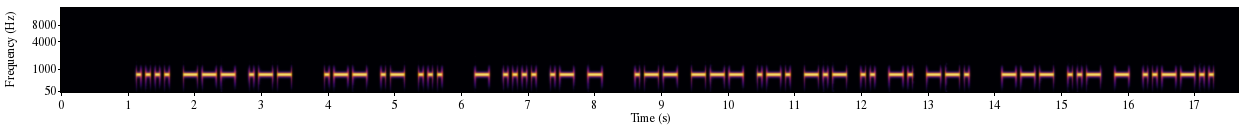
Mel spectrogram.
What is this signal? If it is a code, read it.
Morse code, heard as a keyed tone, about 17 wpm, 700 Hz. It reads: HOW WAS THAT WORKING OUT?
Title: Sentences from Top 1000 Words - Review Part 4 - 17wpm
